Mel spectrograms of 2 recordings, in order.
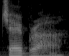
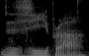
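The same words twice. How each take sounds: First: The first sound is not an English z. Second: The first sound is an English z. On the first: The speaker calls it wrong. "Instead of a zebra" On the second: The speaker calls it right. "you'd say uh, zebra"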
